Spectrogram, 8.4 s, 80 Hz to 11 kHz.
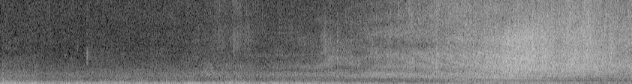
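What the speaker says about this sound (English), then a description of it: "The 777 on the downwind leg arriving from Rio de Janeiro" A KLM Boeing 777 airliner on the downwind leg into Amsterdam Schiphol, arriving from Rio de Janeiro, gives a steady distant jet rumble with wind buffeting the microphone, swelling into a broader high whine toward the end.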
